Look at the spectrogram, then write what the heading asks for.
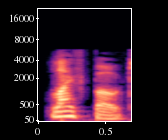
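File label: "lifeboat", American English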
